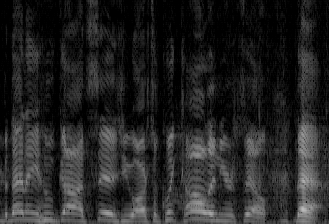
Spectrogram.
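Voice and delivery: loud pulpit command; booming preaching. Acted. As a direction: bark it at the congregation. Preaching at full force.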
